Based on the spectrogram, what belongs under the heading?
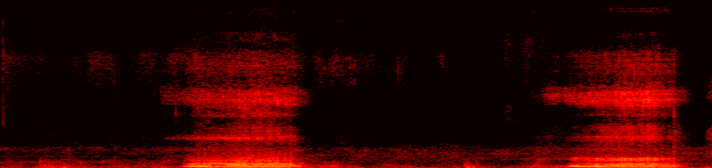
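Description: Two deep, rumbling snores about three seconds apart, each lasting under a second, with quiet breathing between.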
